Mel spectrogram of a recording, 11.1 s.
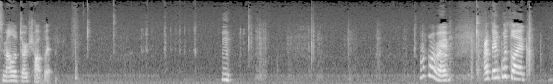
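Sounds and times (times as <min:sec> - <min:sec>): chewing with small crunches: 0:01.6 - 0:04.0, 0:04.8 - 0:08.5.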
